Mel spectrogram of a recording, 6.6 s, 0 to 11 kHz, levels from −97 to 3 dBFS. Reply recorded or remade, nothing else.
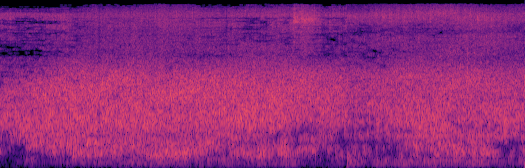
recorded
